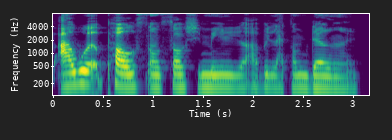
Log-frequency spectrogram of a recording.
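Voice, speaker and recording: A woman's voice: sits low, steady tone, moderate pace, gravelly, clean tone. An American woman chatting informally as a podcast co-host, often chiming in with short agreeing replies. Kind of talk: casual conversational chat between spouses.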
